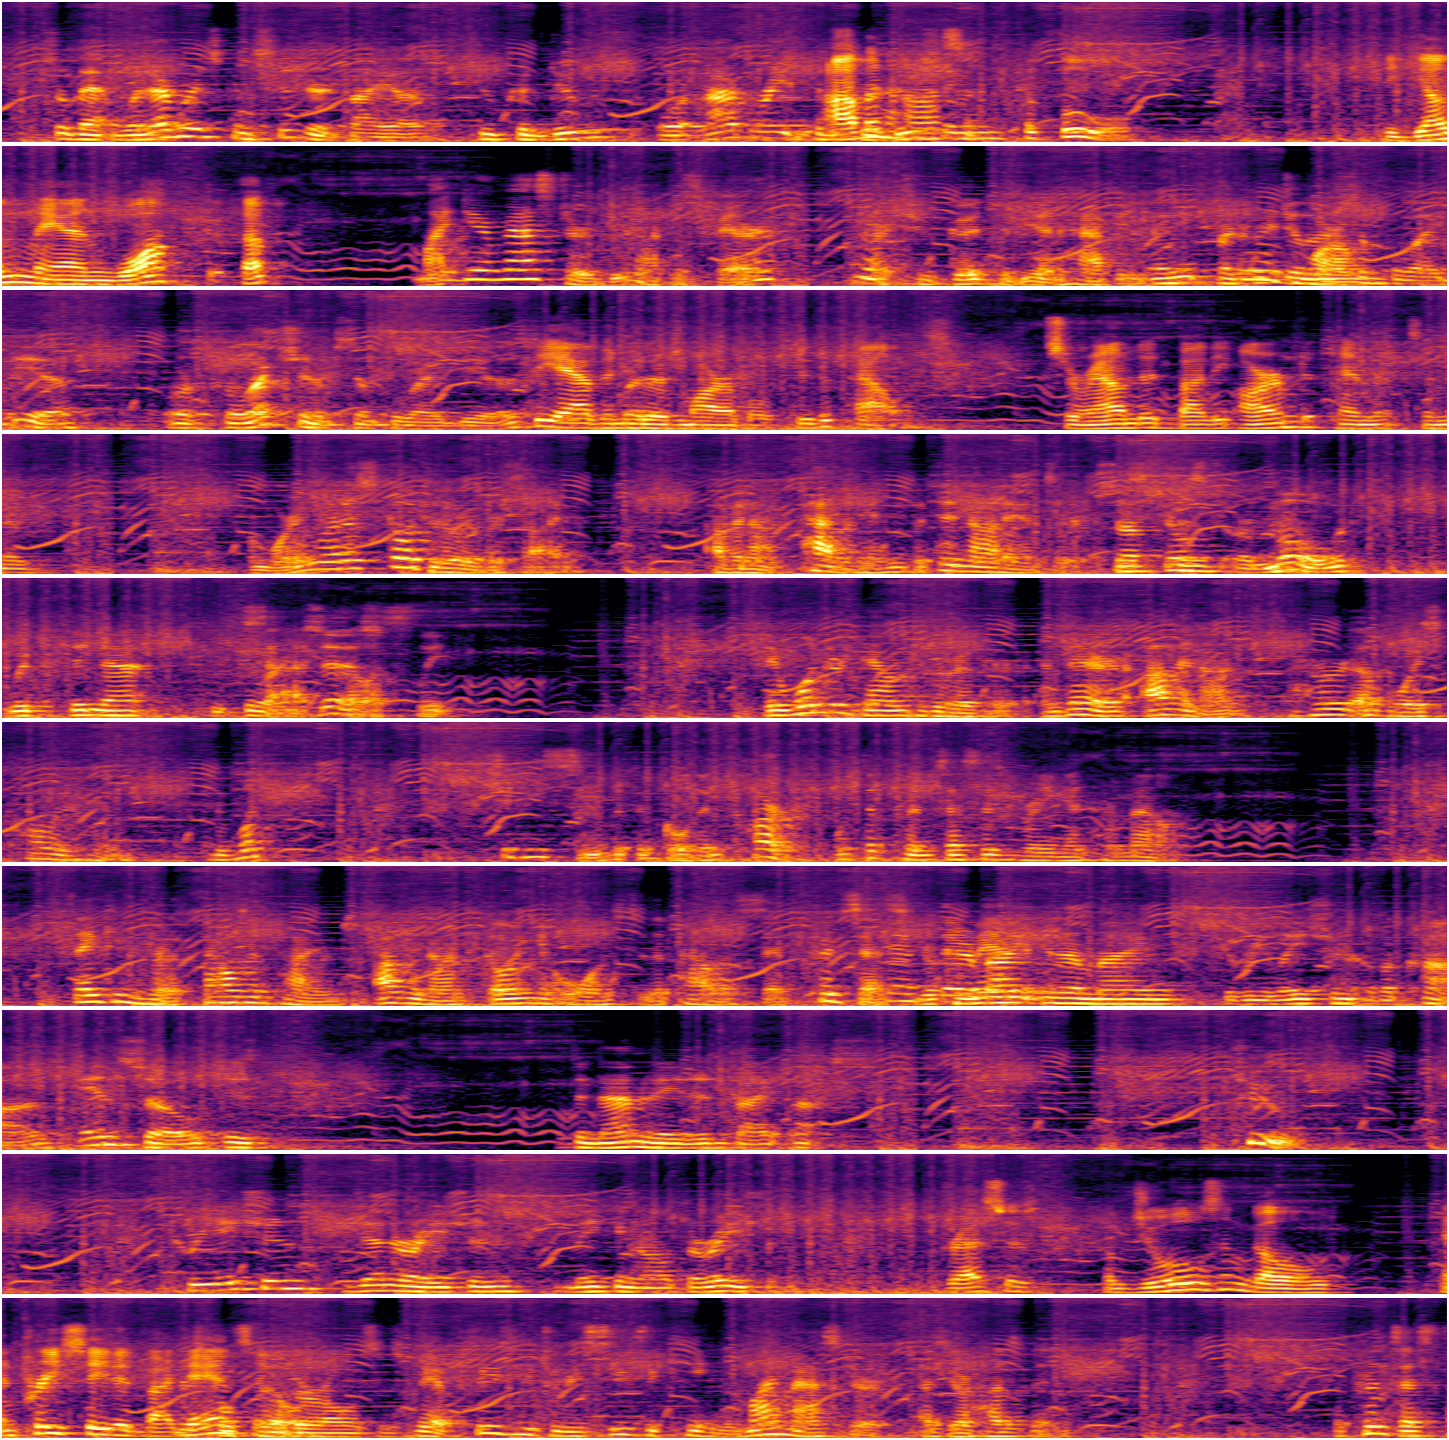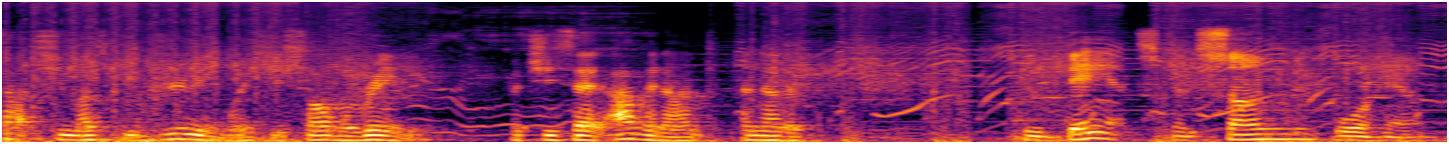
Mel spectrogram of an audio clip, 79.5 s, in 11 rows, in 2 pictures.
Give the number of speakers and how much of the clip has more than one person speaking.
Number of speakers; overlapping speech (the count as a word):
three, about 8%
